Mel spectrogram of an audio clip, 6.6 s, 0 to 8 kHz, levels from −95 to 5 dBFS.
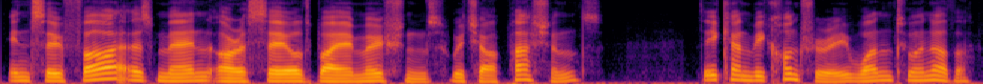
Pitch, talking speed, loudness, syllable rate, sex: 135 Hz, 175 wpm, -17 LUFS, 5.4 syllables/s, male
